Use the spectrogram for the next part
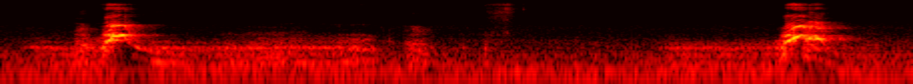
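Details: Chihuahuas Carmen and Tia alerting to a squirrel: two loud, piercing single yaps about four seconds apart, with a fainter bark between them and a soft steady hum underneath.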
